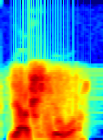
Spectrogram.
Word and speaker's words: Yeshua: Also, it's Yeshua. – Right. And even that spelled, it's spelled with a J but pronounced with a Y.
